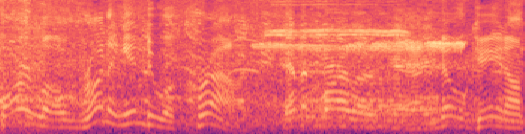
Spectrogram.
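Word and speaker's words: Kevan: He told us the real pronunciation is Kevin, not Kevin.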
